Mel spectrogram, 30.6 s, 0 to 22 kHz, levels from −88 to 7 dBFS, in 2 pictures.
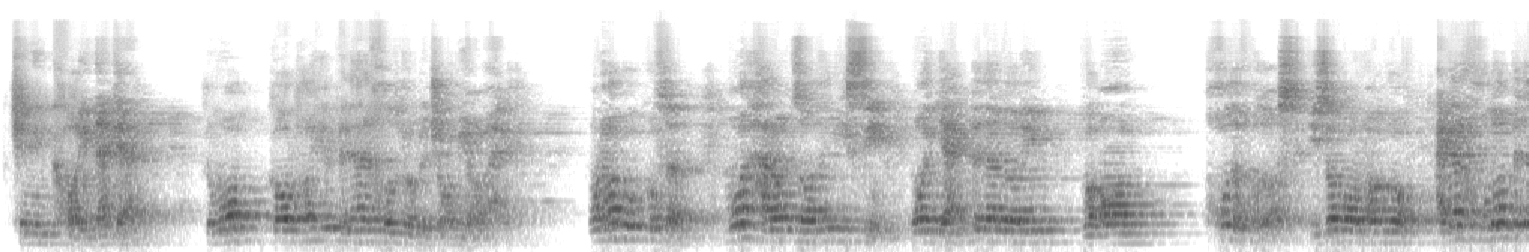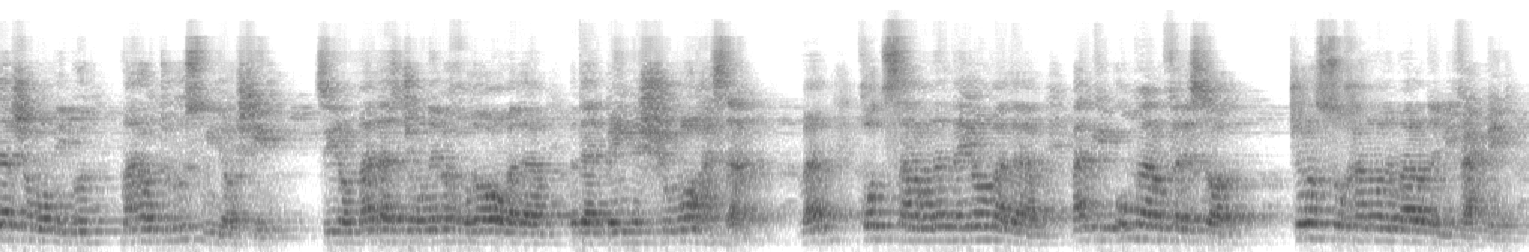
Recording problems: off-mic speech; far
thin; very; fading below 500 Hz
room echo; noticeable; dies away in 1 s
echo of what is said; faint; throughout; 250 ms later, 20 dB below the speech
garbled, watery; slightly; nothing above 18.5 kHz

